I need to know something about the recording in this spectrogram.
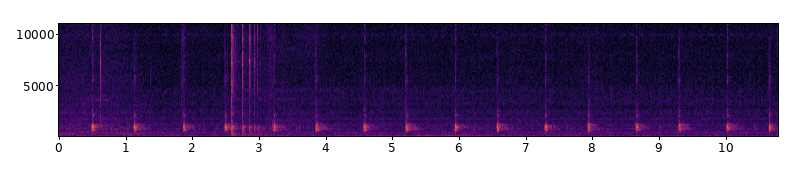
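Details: Antique pendulum clock, case set straight and level on the wall during beat adjustment: crisp, evenly spaced ticks about 44 per minute in a quiet room; beat sounds balanced, clock in beat, though still slightly off.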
